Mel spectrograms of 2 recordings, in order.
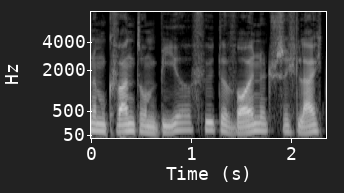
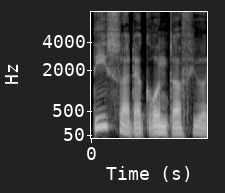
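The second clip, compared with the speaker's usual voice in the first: plain reading voice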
